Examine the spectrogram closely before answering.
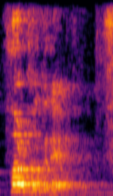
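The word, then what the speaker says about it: photograph: तो इसका मतलब ये है कि इसमें जो पहला सिलेबल है वो क्या है, वो स्ट्रेस्ड है, इस पर आप थोड़ा सा जोर देंगे।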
